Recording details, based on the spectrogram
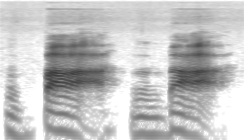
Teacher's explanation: you can actually feel down here if you want ba ba you might notice that your vocal cords start vibrating just before your lips part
